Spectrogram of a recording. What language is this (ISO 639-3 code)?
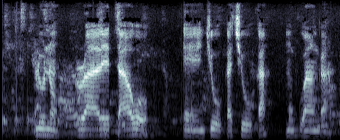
lug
